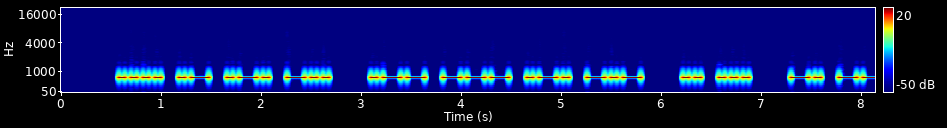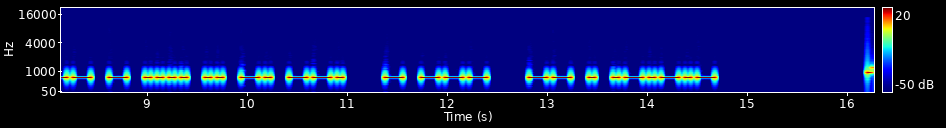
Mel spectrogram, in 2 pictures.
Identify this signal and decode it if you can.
Morse code, heard as a keyed tone, about 20 wpm, 700 Hz. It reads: HARD WORK IS NOTHING TO ME.
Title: Sentences from Top 1000 Words - Review Part 1 - 20wpm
